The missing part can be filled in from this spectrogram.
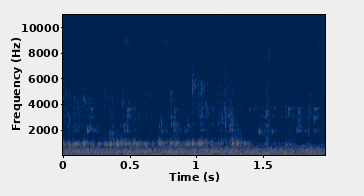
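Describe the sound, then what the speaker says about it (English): Water trickles and drips steadily into a drip coffee maker, a quiet continuous pour with faint splashing and no voices. "add the rest of our water"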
